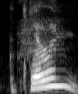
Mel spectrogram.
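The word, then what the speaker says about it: McLaurin: now aj brown debo samuel and terry mclaren mclaren that's how you say it all right yeah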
